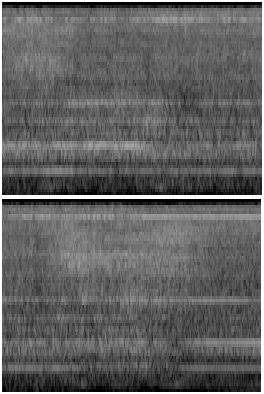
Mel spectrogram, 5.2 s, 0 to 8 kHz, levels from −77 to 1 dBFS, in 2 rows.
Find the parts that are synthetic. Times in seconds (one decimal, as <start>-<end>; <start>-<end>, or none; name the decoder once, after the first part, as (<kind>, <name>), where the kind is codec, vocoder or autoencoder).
0.0-3.9 (codec, HILCodec)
